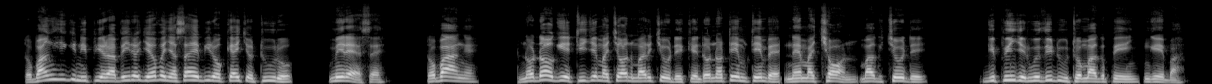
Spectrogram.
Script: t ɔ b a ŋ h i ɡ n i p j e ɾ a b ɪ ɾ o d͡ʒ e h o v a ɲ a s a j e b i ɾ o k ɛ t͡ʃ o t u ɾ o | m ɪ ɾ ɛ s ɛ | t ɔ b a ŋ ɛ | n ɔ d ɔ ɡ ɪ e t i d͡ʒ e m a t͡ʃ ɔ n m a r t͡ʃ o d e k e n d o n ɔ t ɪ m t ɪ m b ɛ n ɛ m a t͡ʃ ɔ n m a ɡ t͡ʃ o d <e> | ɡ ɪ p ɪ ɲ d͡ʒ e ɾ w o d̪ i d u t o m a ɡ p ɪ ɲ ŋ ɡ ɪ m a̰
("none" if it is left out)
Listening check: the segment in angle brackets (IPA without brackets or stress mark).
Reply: e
